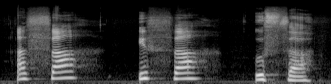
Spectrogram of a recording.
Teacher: سین حروف صفیریہ میں سے ہے، جس کو پڑھتے وقت سیٹی کی طرح آواز نکلتی ہے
